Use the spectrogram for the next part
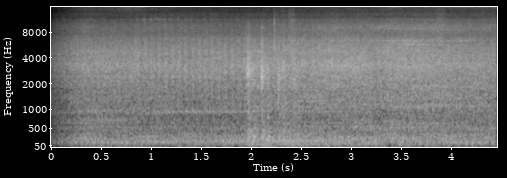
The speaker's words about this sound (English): A crowd of about 100 people gathered near Fallon to watch an excavator dig up the final portion of a new canal that connects Carson Lake to the Stillwater Point Reservoir east of town.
